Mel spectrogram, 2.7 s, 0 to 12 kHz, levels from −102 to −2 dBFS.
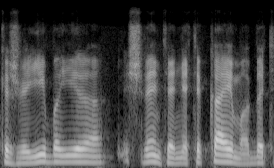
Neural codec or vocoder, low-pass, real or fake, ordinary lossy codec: codec, 16 kHz, 2 kbps, FunCodec, trained on LibriTTS, 25 frames a second; 7.2 kHz; fake; Opus, 16 kbps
